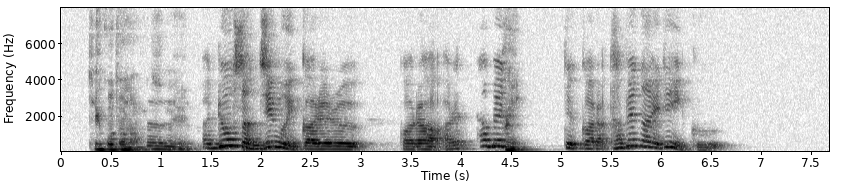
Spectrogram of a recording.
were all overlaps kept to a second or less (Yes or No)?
Yes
